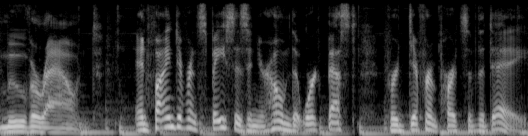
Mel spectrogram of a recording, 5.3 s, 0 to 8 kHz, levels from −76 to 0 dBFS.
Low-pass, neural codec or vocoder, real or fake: 7.2 kHz; none; real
